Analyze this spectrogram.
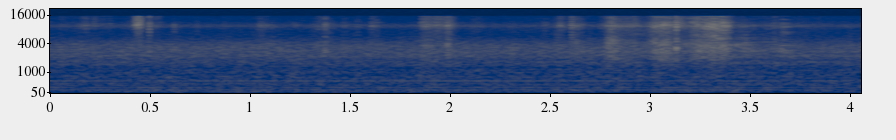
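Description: A hand sets a sheet of card down with a soft tap.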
